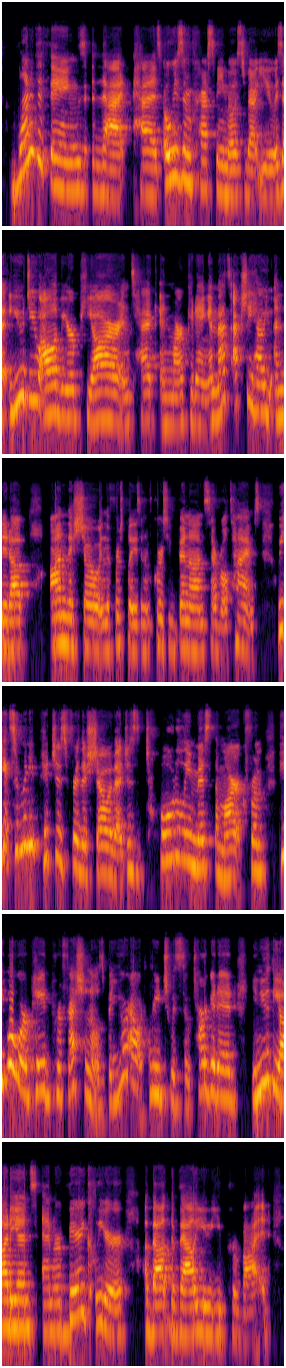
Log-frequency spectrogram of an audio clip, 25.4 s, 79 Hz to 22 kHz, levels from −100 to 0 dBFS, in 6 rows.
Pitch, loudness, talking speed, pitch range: 205 Hz, -23 LUFS, 200 wpm, 180-250 Hz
